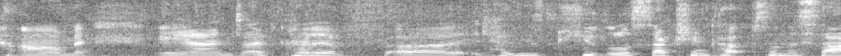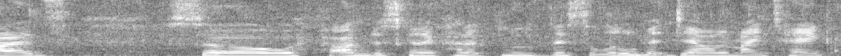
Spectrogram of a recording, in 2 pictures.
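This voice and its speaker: A woman narrating a casual home video about her fish tank in a chatty, excitable way, with giggles and self-corrections. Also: mid-range voice, slight background noise. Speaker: goldfish keeper vlogger.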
